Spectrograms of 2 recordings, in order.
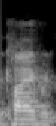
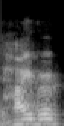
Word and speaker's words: Khyber: The locals pronounced it Khyber because they don't pronounce when there's a KH, they don't pronounce the K. So. The English is way of saying is Khyber, the Pashtun way is Khyber, but anyway, so if you see, you know, I'll probably keep doing that.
